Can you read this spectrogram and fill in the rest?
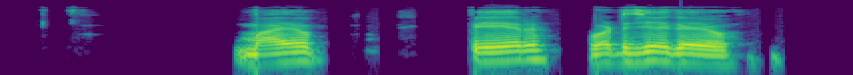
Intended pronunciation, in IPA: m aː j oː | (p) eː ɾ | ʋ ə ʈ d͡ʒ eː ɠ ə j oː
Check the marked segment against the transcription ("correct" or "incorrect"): correct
